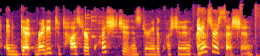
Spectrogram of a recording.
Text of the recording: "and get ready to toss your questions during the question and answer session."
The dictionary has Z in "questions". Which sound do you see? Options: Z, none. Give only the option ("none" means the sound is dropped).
Z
